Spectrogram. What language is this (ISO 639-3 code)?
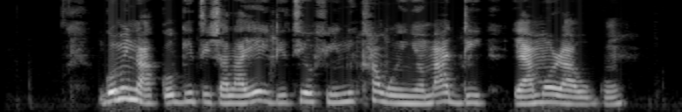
yor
